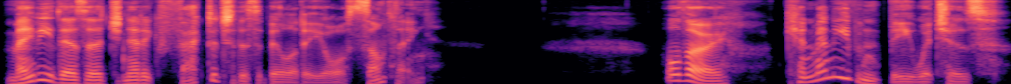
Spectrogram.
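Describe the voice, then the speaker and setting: Man voicing an earnest young luck-magic guy, low, lively lilt, musing out loud. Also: unhurried, long pauses, dry recording, studio quality, full character voice. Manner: thoughtful, musing, lively delivery. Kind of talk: audio drama, voice-message monologue.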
